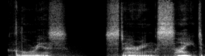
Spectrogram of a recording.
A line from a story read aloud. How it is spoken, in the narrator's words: murmured Toad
